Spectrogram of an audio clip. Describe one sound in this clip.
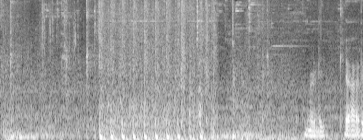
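A machine gun fires a rapid burst of shots.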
